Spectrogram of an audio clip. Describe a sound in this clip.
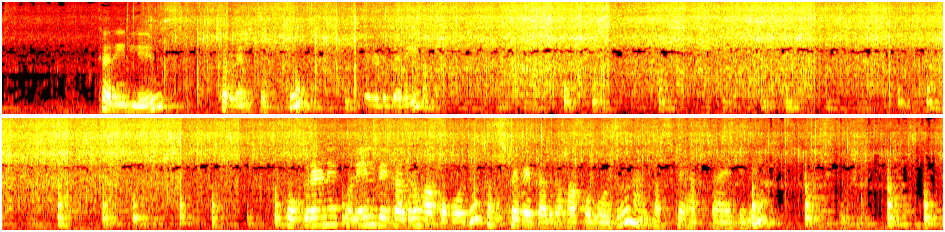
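Oil sizzles loudly in a hot pan.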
